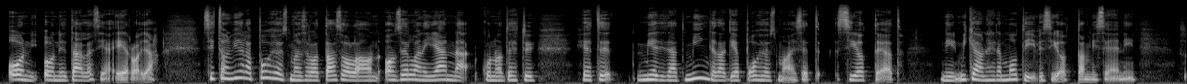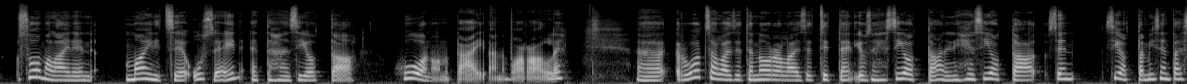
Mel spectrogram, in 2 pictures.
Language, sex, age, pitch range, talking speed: Finnish, female, 30-49, 200-250 Hz, 135 wpm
